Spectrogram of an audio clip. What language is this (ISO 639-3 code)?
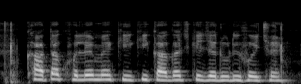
mag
